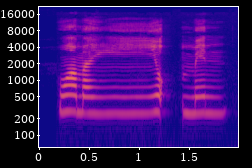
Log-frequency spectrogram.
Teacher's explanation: پھر حرف الیا ہے کلمت یؤمن. یہاں حکم ہے ادغام بغنہ تو ہم یہ حکم کو غنہ اور تشدید کے ساتھ پڑھیں گے. ومن یؤمن. کلمت یؤمن کے آخری میں نون ساکن ہے.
